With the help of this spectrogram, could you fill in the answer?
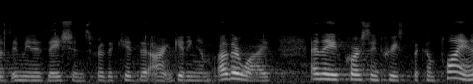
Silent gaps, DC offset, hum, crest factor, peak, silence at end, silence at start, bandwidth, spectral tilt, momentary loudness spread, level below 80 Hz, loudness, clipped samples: none; under 0.1%; none; 18 dB; -14 dBFS; 0 s; 0 s; 8 kHz; -5 dB/octave; 15 LU; -68 dBFS; -32 LUFS; under 0.1%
